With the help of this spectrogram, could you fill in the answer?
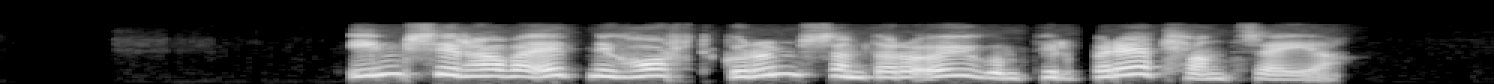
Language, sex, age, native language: Icelandic, female, 40-49, Icelandic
